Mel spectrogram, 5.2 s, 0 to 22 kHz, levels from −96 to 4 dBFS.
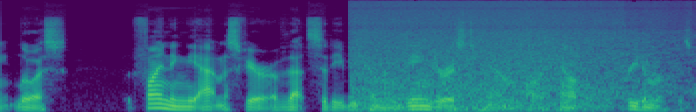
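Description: Noise suppressor artifacts run through the whole speech clip: the processor pulls down whatever bands it judges to be steady noise by about 15 dB, so the background dips in the pauses and swells back under the talking, especially once the room noise climbs by about 24 dB around two and a half seconds.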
